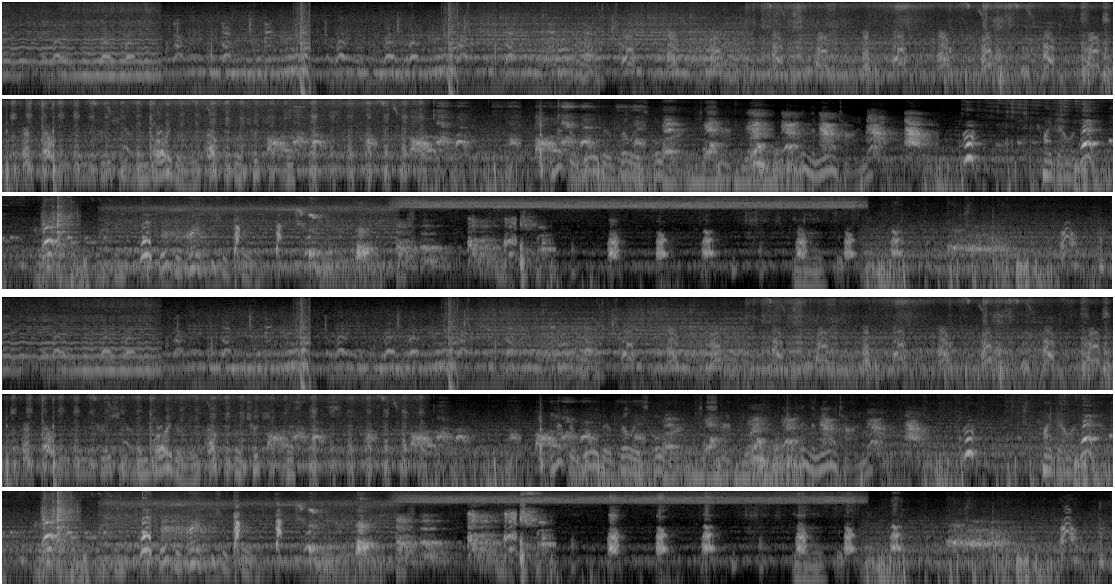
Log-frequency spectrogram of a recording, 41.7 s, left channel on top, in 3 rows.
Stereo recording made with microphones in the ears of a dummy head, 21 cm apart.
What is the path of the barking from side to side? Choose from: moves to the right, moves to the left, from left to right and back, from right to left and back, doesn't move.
moves to the right.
